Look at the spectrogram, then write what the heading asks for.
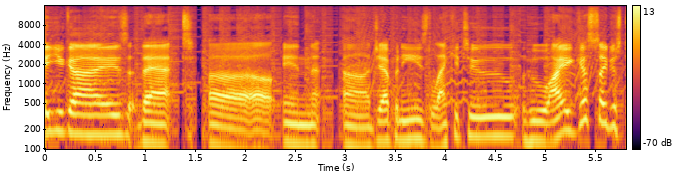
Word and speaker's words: Lakitu: But now that I know that Lakitu is not his Japanese name, we need to stop calling him Lakitu. That's not what he is. He's not. It's Lakitu is what he's called.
